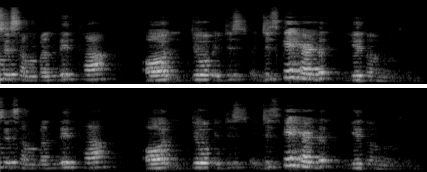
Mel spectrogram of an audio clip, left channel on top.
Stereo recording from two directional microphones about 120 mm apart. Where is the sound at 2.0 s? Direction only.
35° left (ahead or behind).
